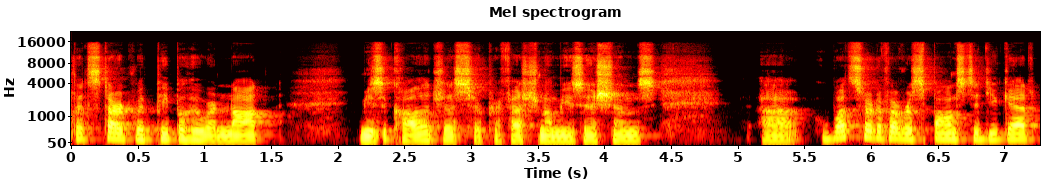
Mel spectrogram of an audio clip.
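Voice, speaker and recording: A man hosting an interview, asking curious, polite questions with some halting restarts. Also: medium pitch. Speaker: interviewer host.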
